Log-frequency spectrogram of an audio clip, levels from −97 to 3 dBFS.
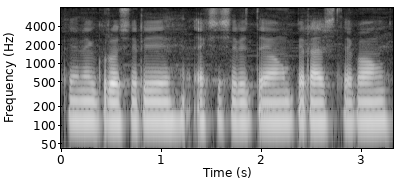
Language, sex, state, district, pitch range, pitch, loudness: Chakma, male, Tripura, Unakoti, 115-120 Hz, 120 Hz, -19 LUFS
